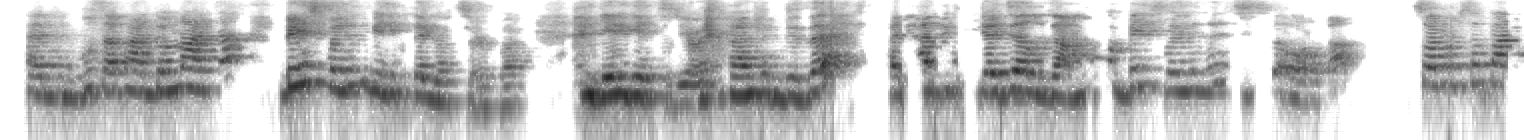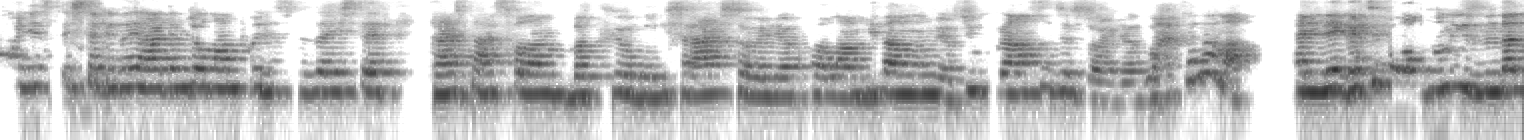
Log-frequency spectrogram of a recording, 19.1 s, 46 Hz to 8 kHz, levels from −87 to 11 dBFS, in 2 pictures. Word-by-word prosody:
He, -, -, -8 dB, 0.2 s
b 230 Hz, -, -3 dB
bu 295 Hz, -, -3 dB
sefer 275 Hz, -1 st, +2 dB
dönerken 310 Hz, +9 st, +4 dB, 0.3 s
5 360 Hz, +2 st, +7 dB
valiz 310 Hz, +1 st, +1 dB
birlikte 255 Hz, -7 st, -1 dB
götürdü. 185 Hz, -5 st, -7 dB, 0.4 s
Geri 240 Hz, 0 st, +9 dB
getiriyor, 220 Hz, -5 st, +1 dB
yani 240 Hz, -1 st, +4 dB
bize. 225 Hz, +4 st, +4 dB, 0.4 s
Hani, 355 Hz, -, +1 dB
kendim 280 Hz, 0 st, +4 dB
ilacı 275 Hz, +2 st, +6 dB
alacağım 265 Hz, -4 st, +2 dB, 0.2 s
ama -, -, -5 dB
5 325 Hz, -1 st, -6 dB
valizle 275 Hz, +1 st, -6 dB
çıktı 265 Hz, -11 st, -11 dB
oradan. -, -, -4 dB, 0.4 s
Sonra, 340 Hz, -2 st, 0 dB
işte, 345 Hz, +1 st, -4 dB
bu 350 Hz, -, -11 dB
sefer 370 Hz, 0 st, +1 dB, 0.2 s
polis, 330 Hz, 0 st, -7 dB, 0.4 s
bize 315 Hz, 0 st, -4 dB
yardımcı 315 Hz, 0 st, +1 dB
olan 305 Hz, -1 st, -1 dB
polis 275 Hz, -3 st, -6 dB
bize, 275 Hz, +1 st, -6 dB
işte, 275 Hz, +1 st, -6 dB
bize 275 Hz, 0 st, -4 dB, 0.2 s
ters 255 Hz, 0 st, -2 dB
ters 260 Hz, 0 st, -4 dB
falan 255 Hz, -3 st, -2 dB
bakıyor, 245 Hz, +1 st, -5 dB
böyle, 235 Hz, -1 st, -7 dB
bir 240 Hz, -, -8 dB
şeyler 245 Hz, -1 st, -4 dB
söylüyor 235 Hz, -2 st, -6 dB
falan 230 Hz, -1 st, -4 dB
biz 245 Hz, -, -5 dB
de 270 Hz, -, -1 dB
anlamıyoruz. 250 Hz, -4 st, -1 dB
Çünkü 285 Hz, 0 st, -3 dB
Fransızca 265 Hz, -1 st, -4 dB
söylüyor 195 Hz, -1 st, -10 dB
zaten 240 Hz, -, -7 dB
ama -, -, -1 dB, 0.3 s
hani 275 Hz, 0 st, +4 dB
negatif 310 Hz, +5 st, +3 dB
olduğunu 300 Hz, 0 st, -2 dB
yüzünden 305 Hz, -1 st, +3 dB
275 Hz, 175 wpm, -20 LUFS, 240-305 Hz, 0.4 s, Geri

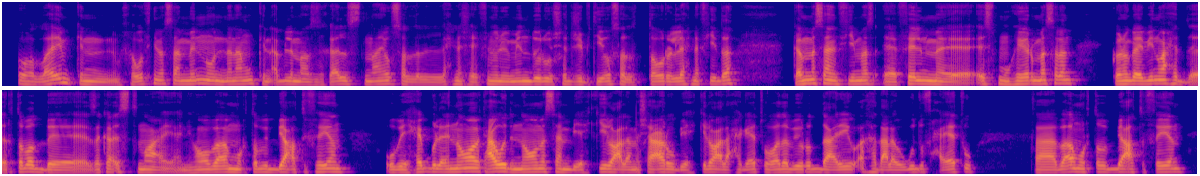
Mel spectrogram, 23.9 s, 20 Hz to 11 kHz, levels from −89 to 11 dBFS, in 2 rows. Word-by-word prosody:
والله، 115 Hz, +1 st, -2 dB
يمكن 120 Hz, -10 st, -2 dB
اللي -, -, -8 dB
مخوّفني 110 Hz, +8 st, -5 dB
مثلًا 130 Hz, -1 st, -3 dB
مِنُّه 130 Hz, +2 st, 0 dB
إن 115 Hz, -2 st, -1 dB
أنا 120 Hz, +1 st, -1 dB
ممكن 130 Hz, -4 st, -5 dB
قبل 120 Hz, 0 st, -3 dB
ما 105 Hz, -2 st, -1 dB
الذكاء 100 Hz, +2 st, -6 dB
الاصطناعي 120 Hz, -1 st, -4 dB
يوصل 115 Hz, -5 st, -4 dB
للي 95 Hz, 0 st, -7 dB
إحنا 120 Hz, +2 st, -6 dB
شايفينُه 105 Hz, +2 st, -5 dB
اليومين 110 Hz, +1 st, 0 dB
دول 110 Hz, -1 st, 0 dB
وChatGpt 110 Hz, -1 st, -8 dB
يوصل 115 Hz, 0 st, -3 dB
للتطوّر 105 Hz, +4 st, -3 dB
اللي 115 Hz, +2 st, 0 dB
إحنا 125 Hz, +2 st, -5 dB
فيه 120 Hz, -, -7 dB
ده، 135 Hz, +3 st, -2 dB, 0.5 s
كان 115 Hz, -, +4 dB
مثلًا 140 Hz, -3 st, +2 dB
في 125 Hz, -1 st, -4 dB
مث 125 Hz, +1 st, 0 dB
آآ، 105 Hz, -, 0 dB
فيلم 125 Hz, +2 st, +2 dB
اسمه 115 Hz, +2 st, -1 dB
Her -, -, -3 dB
مثلًا، 140 Hz, +2 st, 0 dB, 0.4 s
كانوا 120 Hz, +1 st, +4 dB
جايبين 125 Hz, +2 st, +4 dB
واحد 135 Hz, -4 st, +1 dB
ارتبط 130 Hz, 0 st, +1 dB
بذكاء 100 Hz, -3 st, -1 dB
اصطناعي، 110 Hz, -2 st, -1 dB
يعني 95 Hz, 0 st, -8 dB
هو 110 Hz, +1 st, 0 dB
بقى 115 Hz, +1 st, +4 dB
مرتبط 120 Hz, +1 st, -1 dB
بيه 110 Hz, -, +5 dB
عاطفيًا 125 Hz, +3 st, -1 dB, 0.4 s
وبيحبه 115 Hz, +4 st, 0 dB
لأن 120 Hz, +1 st, +2 dB
هو 140 Hz, +1 st, +6 dB
اتعوّد 135 Hz, -1 st, +8 dB
إن 115 Hz, 0 st, +2 dB
هو 120 Hz, +2 st, +3 dB
مثلًا 125 Hz, -3 st, 0 dB
بيحكي 105 Hz, +4 st, -4 dB
له 120 Hz, -, +5 dB
على 105 Hz, -, +4 dB
مشاعرُه 110 Hz, +2 st, +4 dB
وبيحكي 105 Hz, 0 st, -6 dB
له 120 Hz, -, +2 dB
على 110 Hz, -2 st, +3 dB
حاجات 110 Hz, +2 st, -5 dB
وهو 110 Hz, +1 st, +1 dB
ده 115 Hz, -, +2 dB
بيرد 115 Hz, +1 st, -2 dB
عليه 105 Hz, +2 st, +3 dB
وأخد 120 Hz, +1 st, -4 dB
على 100 Hz, 0 st, +3 dB
وجودُه 115 Hz, +4 st, -4 dB
في 115 Hz, -, -16 dB
حياته. 120 Hz, +2 st, -3 dB, 0.5 s
فبقى 105 Hz, +4 st, +3 dB
مرتبط 125 Hz, -1 st, -2 dB
بيه 115 Hz, -, +2 dB
عاطفيًا 125 Hz, +1 st, +1 dB
115 Hz, 190 wpm, -25 LUFS, 110-125 Hz, 0.5 s, اتعوّد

